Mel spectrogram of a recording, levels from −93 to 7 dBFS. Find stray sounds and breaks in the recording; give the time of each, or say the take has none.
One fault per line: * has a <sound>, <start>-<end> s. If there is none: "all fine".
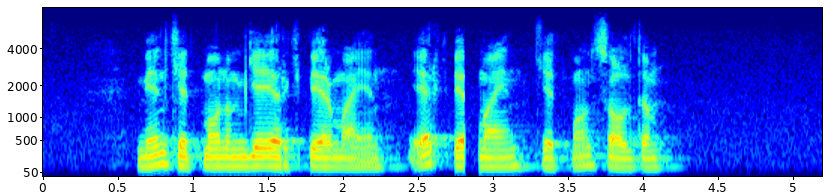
* has a dropout, 2.8-2.9 s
